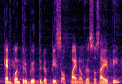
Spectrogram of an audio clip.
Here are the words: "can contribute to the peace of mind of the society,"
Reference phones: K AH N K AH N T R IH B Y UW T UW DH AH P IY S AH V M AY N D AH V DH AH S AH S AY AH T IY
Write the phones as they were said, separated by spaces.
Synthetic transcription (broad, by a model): K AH N K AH N T R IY B Y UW T UW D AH P IY S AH F M AY N AH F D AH S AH S AY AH T IY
